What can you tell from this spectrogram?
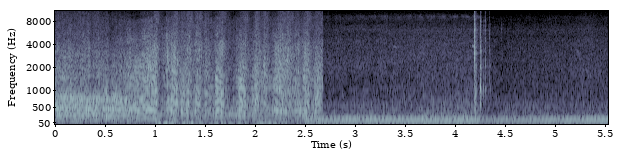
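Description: A pack of stock cars racing past on an oval, engines running with falling pitch and a quick run of cars rushing by. About two and a half seconds in this cuts off, leaving a low steady hum with a single sharp click a little later.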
